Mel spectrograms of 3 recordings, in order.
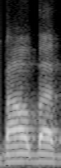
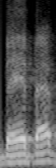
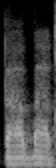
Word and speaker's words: baobab: the way i use i use the pronunciation baobab rather than bearbab which may surprise you um but most people in africa call it baabab and i've just come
